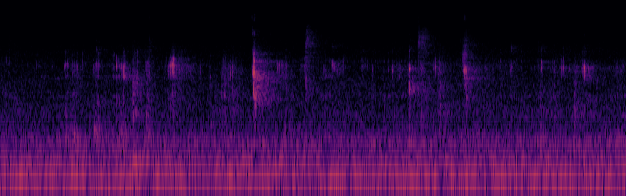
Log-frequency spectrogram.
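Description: Close-miked chewing of a mouthful of food, with short wet smacks and clicks scattered through, over a steady low hum.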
